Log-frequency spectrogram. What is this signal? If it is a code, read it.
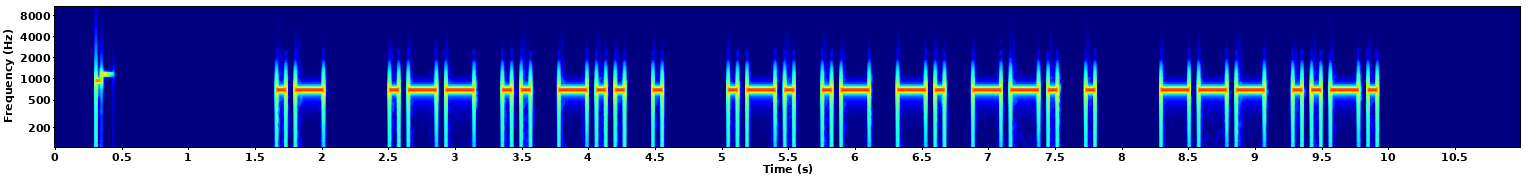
Morse code, heard as a keyed tone, about 17 wpm, 700 Hz. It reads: A WIDE RANGE OF
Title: Sets of 4 Words 17wpm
